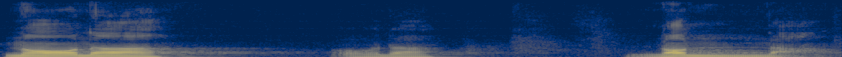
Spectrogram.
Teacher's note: Gut, wir haben jetzt hier Konsonanten im Wortinneren, die es in einer langen und kurzen Variante gibt. Also Länge ist distinktiv, Konsonantenlänge.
